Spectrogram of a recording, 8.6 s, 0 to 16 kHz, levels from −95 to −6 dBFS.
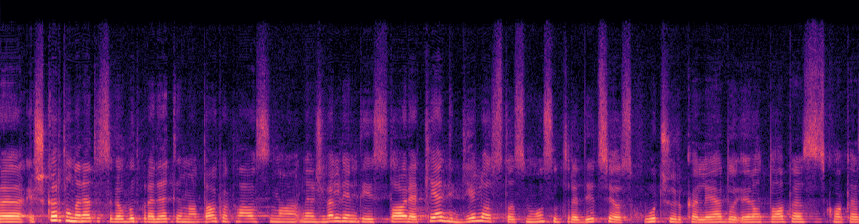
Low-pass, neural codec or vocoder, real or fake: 14.4 kHz; codec, 32 kHz, 1.9 kbps, SNAC; fake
